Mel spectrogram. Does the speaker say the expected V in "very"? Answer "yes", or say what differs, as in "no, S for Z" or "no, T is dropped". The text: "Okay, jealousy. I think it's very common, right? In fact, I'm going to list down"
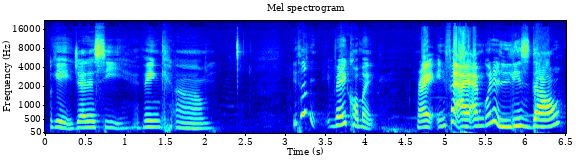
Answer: yes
